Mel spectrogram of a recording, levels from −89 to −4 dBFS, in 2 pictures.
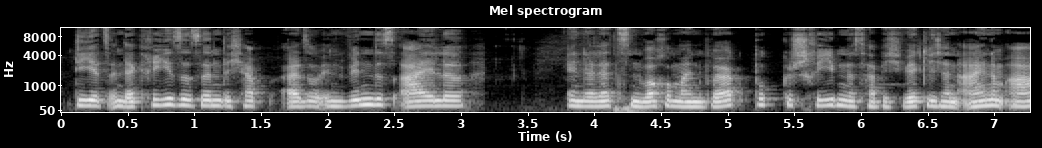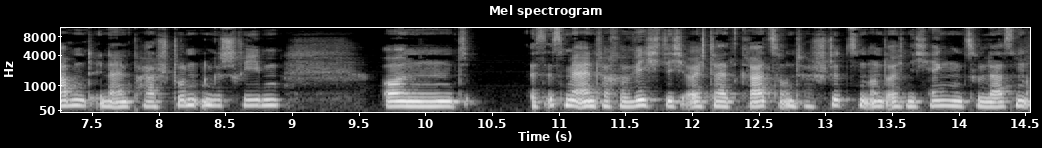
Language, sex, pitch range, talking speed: German, female, 155-180 Hz, 200 wpm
